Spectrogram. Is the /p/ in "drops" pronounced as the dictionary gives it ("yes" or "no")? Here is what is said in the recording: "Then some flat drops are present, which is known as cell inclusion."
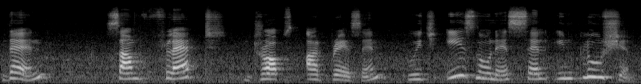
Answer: yes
